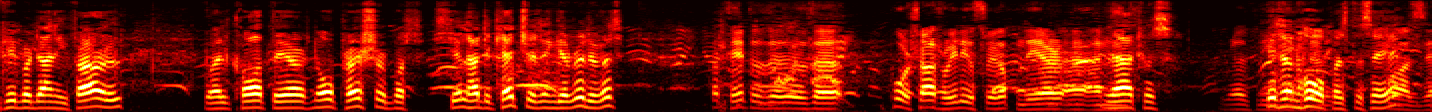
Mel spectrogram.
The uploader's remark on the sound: Full Live Audio Commentary from Dromod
